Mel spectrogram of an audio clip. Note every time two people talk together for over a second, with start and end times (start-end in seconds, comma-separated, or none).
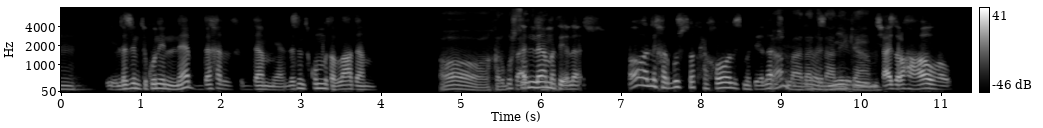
8.9-10.3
